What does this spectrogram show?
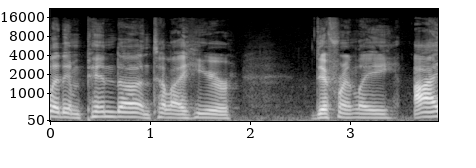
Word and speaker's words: Impinda: Reeve son told them how it should be pronounced I'm gonna call it in pinda until I hear differently I am P I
